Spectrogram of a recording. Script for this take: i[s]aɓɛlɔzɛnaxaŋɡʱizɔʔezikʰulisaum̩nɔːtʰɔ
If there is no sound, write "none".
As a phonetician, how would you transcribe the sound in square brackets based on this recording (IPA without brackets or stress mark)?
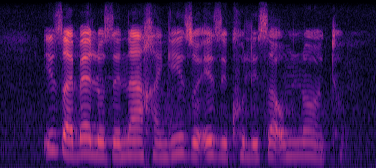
z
